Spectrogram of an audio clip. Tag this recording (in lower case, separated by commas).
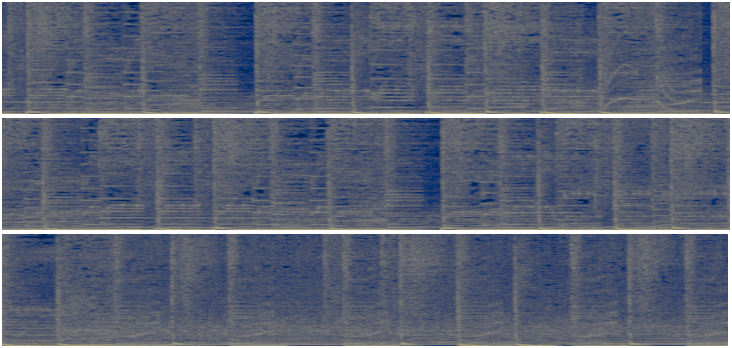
music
